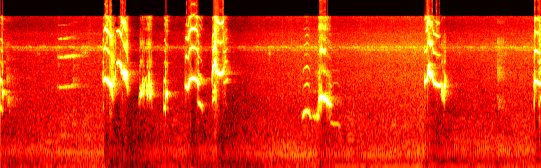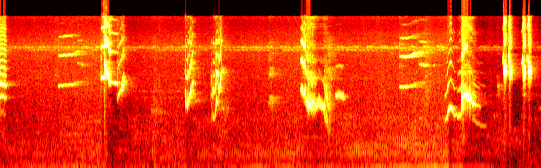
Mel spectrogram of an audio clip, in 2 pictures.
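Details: Semi-Cililin oriental magpie-robin with tail opened in display, giving scattered short sharp squeaks and brief whistled slurs at irregular intervals, separated by quiet gaps with a low background hum.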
